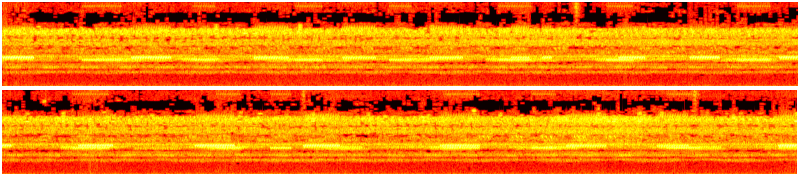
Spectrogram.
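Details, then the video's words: A misty field chorus of crickets: continuous high, shimmering chirping in several bright bands, swelling in short irregular bursts throughout, with no other animals or noises evident. "Tranquil Cricket Sounds In An Misty Field"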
